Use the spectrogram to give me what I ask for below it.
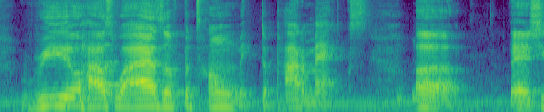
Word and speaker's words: Potomac: Real Housewives of Potomac, the Potomacs.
